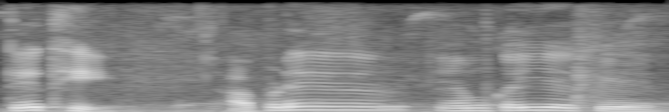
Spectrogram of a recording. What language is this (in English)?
Gujarati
